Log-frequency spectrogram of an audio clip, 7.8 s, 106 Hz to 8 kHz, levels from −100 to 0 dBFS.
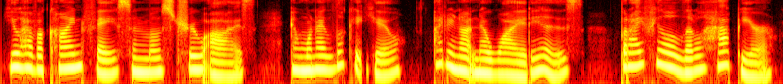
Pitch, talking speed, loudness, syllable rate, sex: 210 Hz, 205 wpm, -16 LUFS, 4.5 syllables/s, female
